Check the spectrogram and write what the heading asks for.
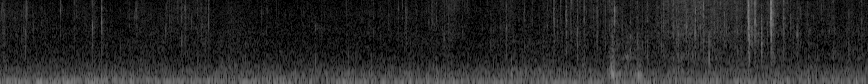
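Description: Near silence: quiet outdoor stillness with a few faint short clicks in the last second.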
